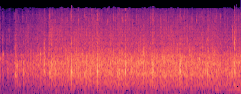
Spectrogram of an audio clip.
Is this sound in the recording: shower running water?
no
